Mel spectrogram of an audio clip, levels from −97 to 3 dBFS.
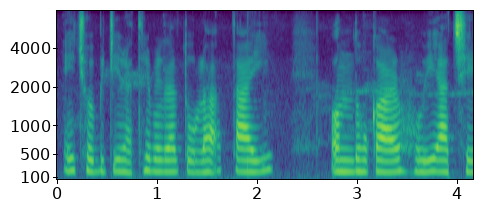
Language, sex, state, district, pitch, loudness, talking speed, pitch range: Bengali, female, West Bengal, Alipurduar, 200 Hz, -21 LUFS, 115 wpm, 195-205 Hz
